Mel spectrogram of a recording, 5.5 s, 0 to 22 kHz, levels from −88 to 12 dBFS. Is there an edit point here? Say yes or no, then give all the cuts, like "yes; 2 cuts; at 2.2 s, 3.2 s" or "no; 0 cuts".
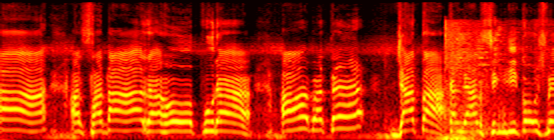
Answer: yes; 1 cut; at 4.5 s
